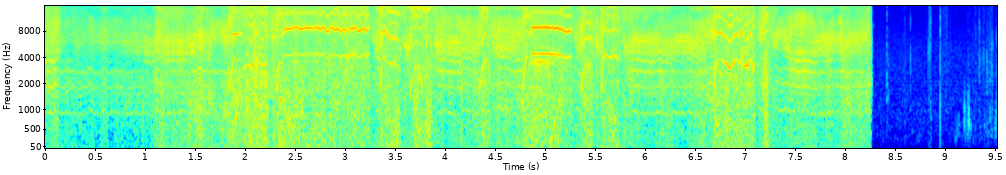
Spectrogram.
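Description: Stihl chainsaw running at high revs while carving a fresh pine log, a loud hissing, whining noise that cuts off suddenly near the end.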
